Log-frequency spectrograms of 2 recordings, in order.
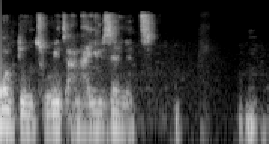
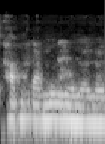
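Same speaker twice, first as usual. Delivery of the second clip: client's coy denial; 5 semitones higher, faster than usual. Acted. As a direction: play the flattered woman modestly waving it off. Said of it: "When my wife sees me talking like this".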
